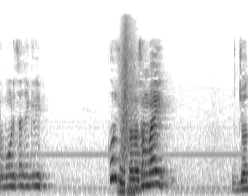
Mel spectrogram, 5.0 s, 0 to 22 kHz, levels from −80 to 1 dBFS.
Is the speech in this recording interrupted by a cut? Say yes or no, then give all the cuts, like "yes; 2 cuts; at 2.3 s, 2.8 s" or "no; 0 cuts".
yes; 1 cut; at 2.5 s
